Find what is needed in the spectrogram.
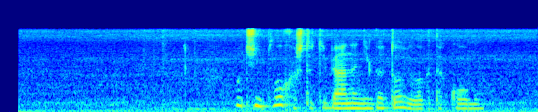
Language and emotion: Russian, sad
